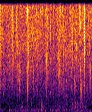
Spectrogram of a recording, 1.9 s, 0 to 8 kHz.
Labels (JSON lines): {"label": "biophony", "recorder": "SoundTrap 300"}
